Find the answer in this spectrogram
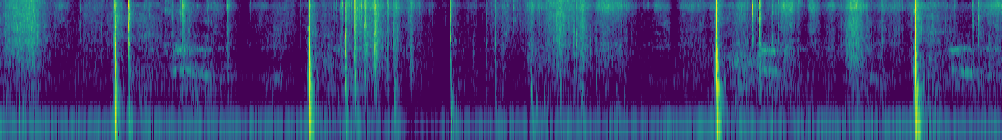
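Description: Axe chopping into a felled log: four sharp strikes spread about two seconds apart, the first one doubled by a quick second hit, with fainter knocks and rustles between the blows.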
